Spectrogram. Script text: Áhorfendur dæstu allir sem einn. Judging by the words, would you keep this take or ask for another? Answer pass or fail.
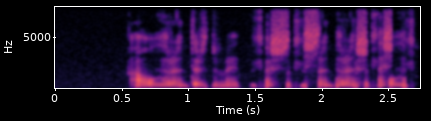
fail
